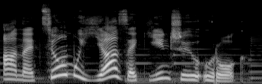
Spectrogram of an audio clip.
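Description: A woman's voice: a little high, sing-song, a bit bright, soft background music. A woman teacher giving a children's language lesson, sounding out words syllable by syllable. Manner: slow, syllable-by-syllable dictation.

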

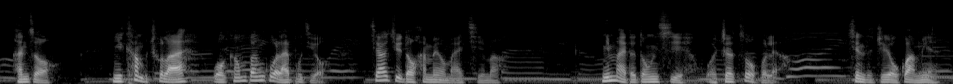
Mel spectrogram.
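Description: An actor in an amateur audio drama voices a guarded, coolly polite young man who shows reluctant concern. His voice is lowish and close to everyday speech, with lively intonation at a moderate pace over background music.

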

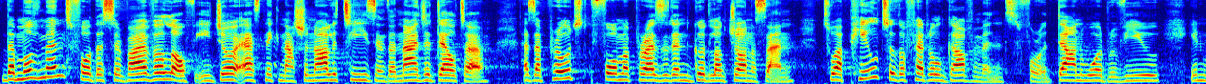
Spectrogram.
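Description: A young woman reads the news in a crisp, formal anchor style. Her voice carries a long reverb tail. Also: mid-range voice, moderate pace. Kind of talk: news presenting. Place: TV studio.

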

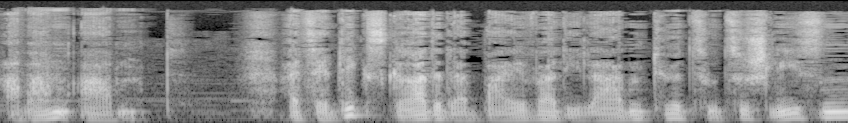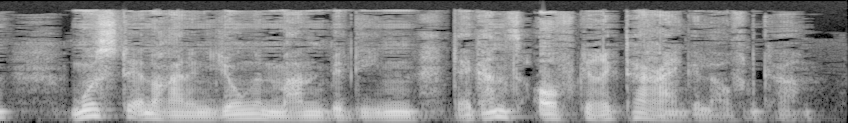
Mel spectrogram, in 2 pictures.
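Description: Tiefer, heiserer Vorleser. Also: male voice, extremely low pitch, a little fast, creaky, husky, dry recording, soft background music. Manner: expressive, animated storytelling. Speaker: storyteller. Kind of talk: reading a children's story aloud.

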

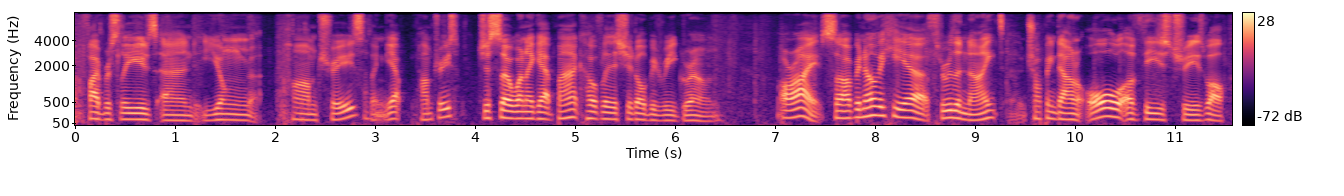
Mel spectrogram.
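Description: A man's voice: mid-range voice, slight background noise. A man giving casual, chatty commentary over his own gameplay, thinking aloud and correcting himself as he goes. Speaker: gaming YouTuber. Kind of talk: casual let's-play commentary.

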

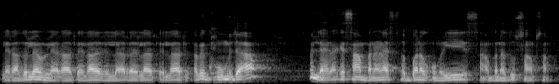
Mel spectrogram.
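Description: A man with an Indian accent giving excitable, chatty commentary while playing a driving game, talking to the game and to viewers. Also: lowish voice, fairly quick. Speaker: gaming channel host.

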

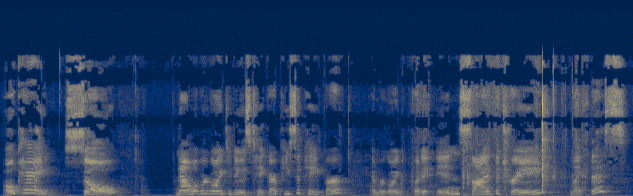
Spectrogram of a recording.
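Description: A woman speaks slowly in a higher-pitched voice, like a kids show host walking small children through a craft. She asks simple, encouraging questions as she demonstrates. The room adds echo to her words. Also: very animated. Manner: simple, encouraging questions to young viewers, counting aloud. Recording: roomy echo, faint noise.

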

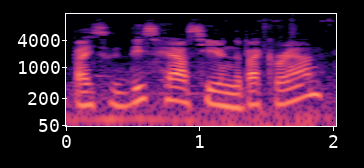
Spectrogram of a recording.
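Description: A travel vlogger in his thirties with an Australian accent walks through a country town, filming on a phone held at arm's length. His voice is fairly high and fairly bright, expressive and fast, and he chats in an easygoing way, explaining as he films. Street noise from outdoors sits behind him.

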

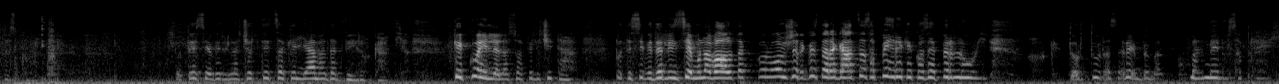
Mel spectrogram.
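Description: A woman's voice: high voice, a little fast, sharp tone. An actress playing a desperate, lovesick young woman in a 1950s television drama, emotional and pleading. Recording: hissy old 1950s TV recording.

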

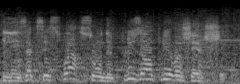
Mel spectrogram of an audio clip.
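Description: High-voiced man announcing an old newsreel. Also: expressive, a little fast. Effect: old newsreel recording. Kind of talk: 1940s newsreel commentary. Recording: distant old newsreel sound over music.

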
